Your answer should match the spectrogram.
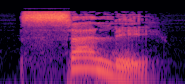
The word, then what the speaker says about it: salé: So if you don't put the accent, it means dirty, and then you pronounce it sale. But in that case here, okay, you put the accent, and it's quite important because in that case it means salted, okay?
